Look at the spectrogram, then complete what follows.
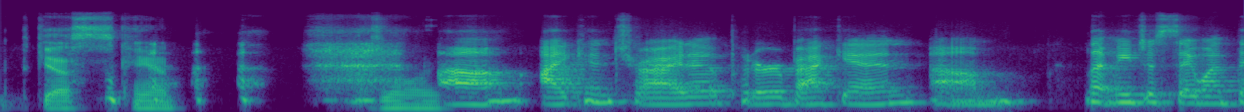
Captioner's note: laughs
